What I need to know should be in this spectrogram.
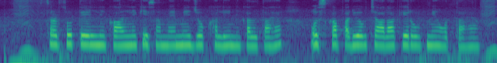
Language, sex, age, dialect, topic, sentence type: Hindi, male, 25-30, Marwari Dhudhari, agriculture, statement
